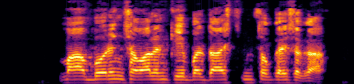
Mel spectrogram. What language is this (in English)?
Sindhi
